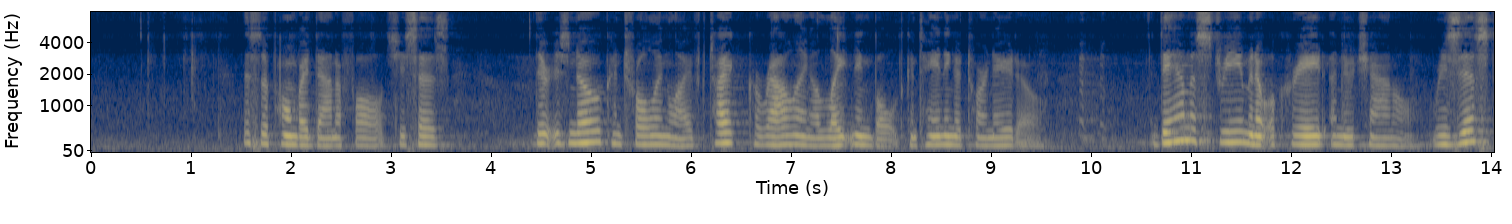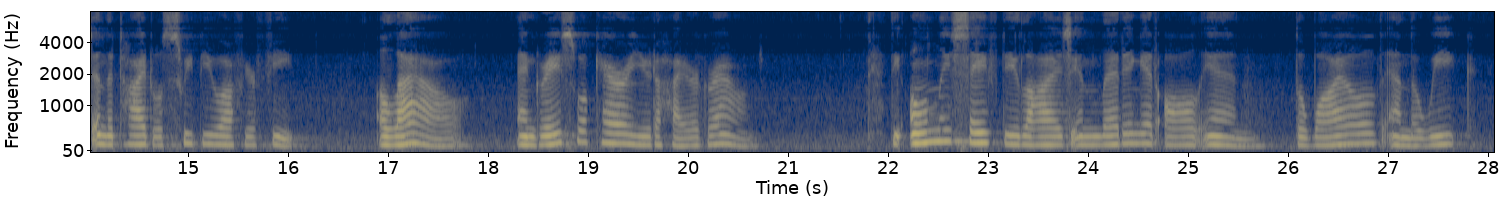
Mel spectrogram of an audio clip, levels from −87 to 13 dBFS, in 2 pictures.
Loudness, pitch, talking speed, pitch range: -23 LUFS, 180 Hz, 140 wpm, 165-195 Hz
